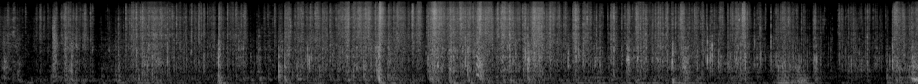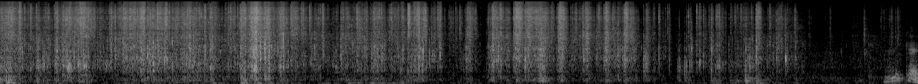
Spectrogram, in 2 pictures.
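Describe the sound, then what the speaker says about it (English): Crinkling and crumpling of foil tape pressed onto the cardboard corners of a homemade box oven, a steady close-up rustle with bursts of tearing, faint voices now and then. "we've used the foil tape to cover all the little corners and areas where the cardboard was visible"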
